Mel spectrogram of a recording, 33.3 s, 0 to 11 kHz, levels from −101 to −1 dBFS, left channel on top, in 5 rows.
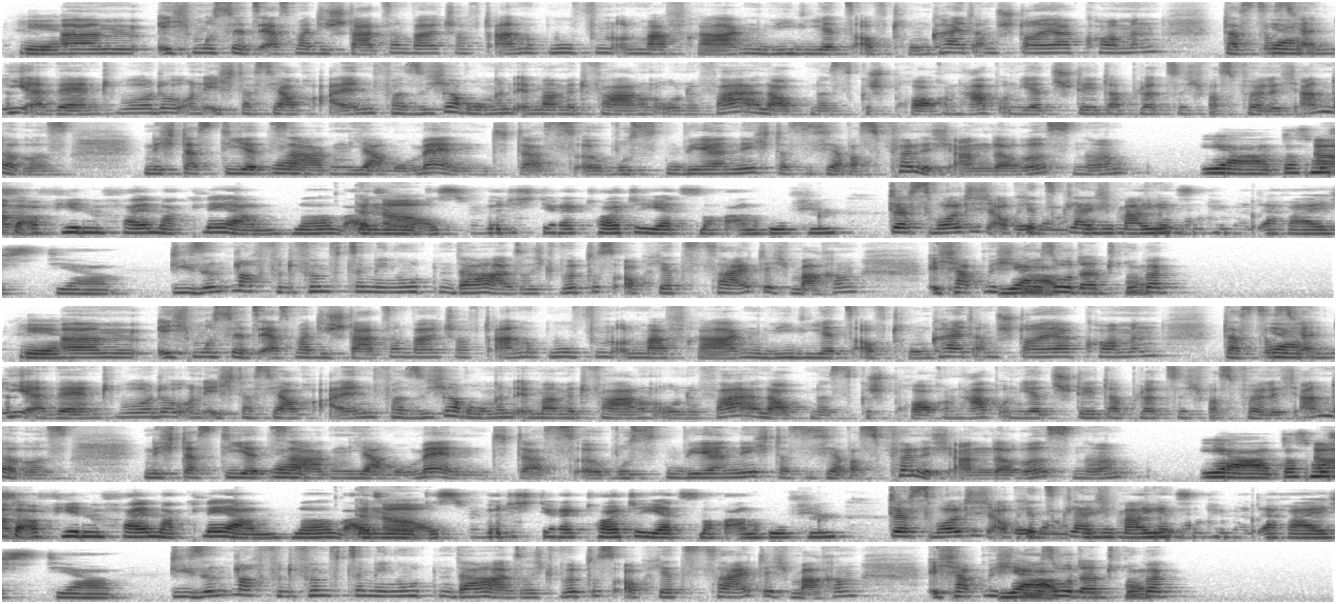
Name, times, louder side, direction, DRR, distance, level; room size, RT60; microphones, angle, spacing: voice 1, 0.3-19.0 19.9-20.2 21.8-22.2 24.0-24.1 24.4-25.9 27.5-32.5, right 1 dB, 5° right, 1.0 m, -33 dB
voice 2, 19.3-24.2 25.1-25.8 26.3-27.2 31.7-32.0 32.3-32.4, right 4 dB, 30° right, 0.4 m, -29 dB
7.2 x 4.2 x 5.4 m
head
